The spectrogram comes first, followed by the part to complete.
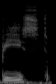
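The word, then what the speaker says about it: Baest: on century media called they're pronounced beast but they're spelled b-a-e-s-t i don't know if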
